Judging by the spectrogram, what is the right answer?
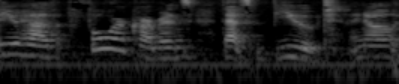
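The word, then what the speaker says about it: but-: have four carbons that's Butte you know it's like but it looks like the conjunction but we pronounce a few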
